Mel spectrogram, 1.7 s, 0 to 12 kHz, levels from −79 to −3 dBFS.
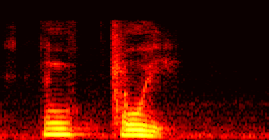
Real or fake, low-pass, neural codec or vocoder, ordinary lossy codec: fake; 7.2 kHz; codec, 16 kHz, 0.8 kbps, ZipCodec; MP3, 48 kbps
